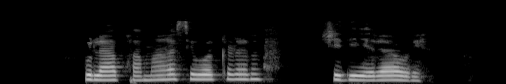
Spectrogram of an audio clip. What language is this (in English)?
Pashto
